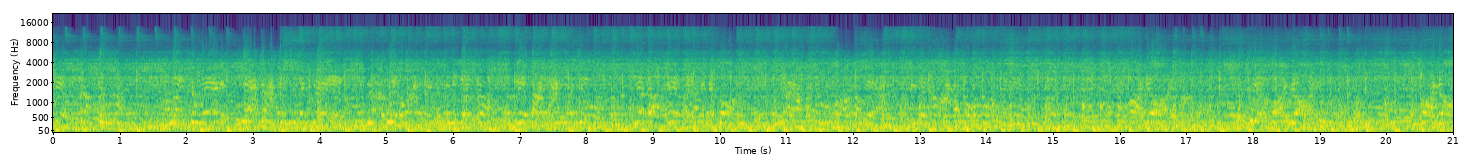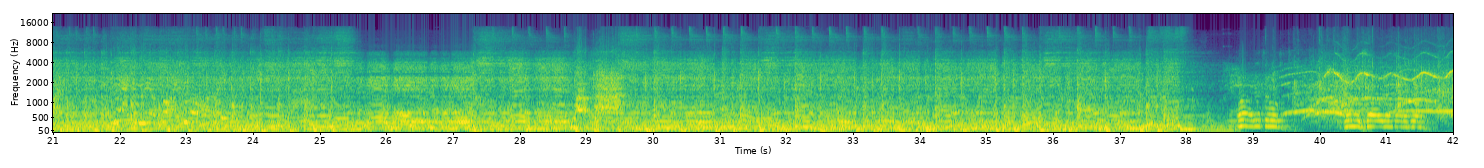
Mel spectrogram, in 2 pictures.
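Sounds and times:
punk band playing live: 0:00.0 - 0:38.3
person shouting vocals: 0:28.8 - 0:29.6.

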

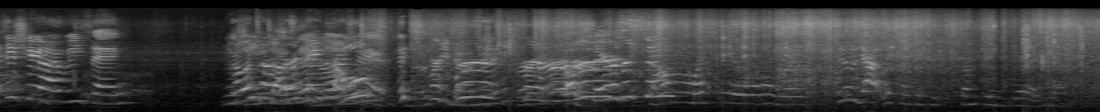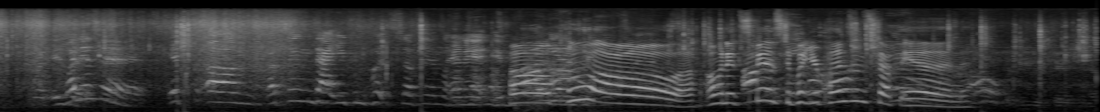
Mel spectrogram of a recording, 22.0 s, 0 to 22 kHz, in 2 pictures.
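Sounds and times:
young children chattering: 0:02.3 - 0:17.0, 0:18.1 - 0:21.1
paper rustling and crinkling: 0:03.5 - 0:15.3.

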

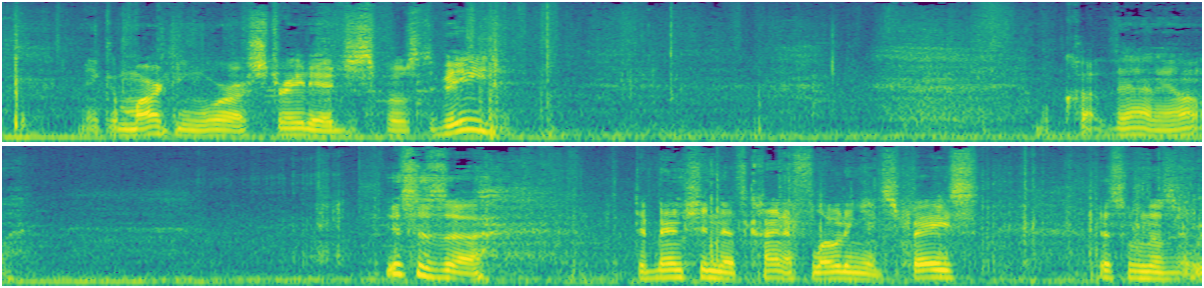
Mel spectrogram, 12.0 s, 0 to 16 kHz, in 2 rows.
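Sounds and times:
cardboard handling sounds: 0:08.8 - 0:12.0.

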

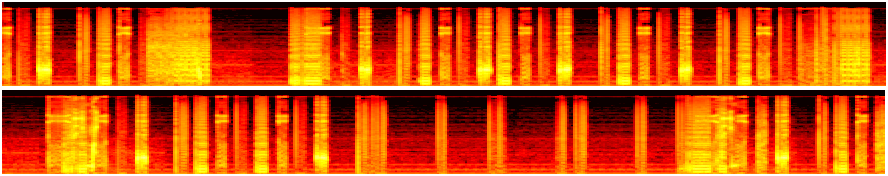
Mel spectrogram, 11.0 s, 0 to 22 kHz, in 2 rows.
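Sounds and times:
buzzy pitched tone: 0:00.0 - 0:07.6, 0:09.8 - 0:11.0
electrical hum: 0:00.0 - 0:11.0
glitchy electronic clicks: 0:00.0 - 0:11.0.

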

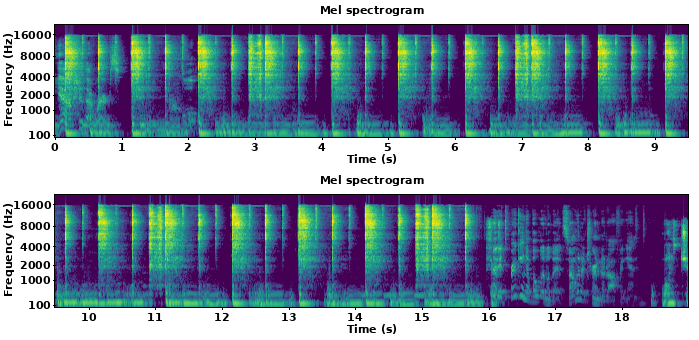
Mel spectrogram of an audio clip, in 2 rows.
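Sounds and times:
bass line loop: 0:00.0 - 0:16.2
looped drum groove: 0:00.0 - 0:16.4.

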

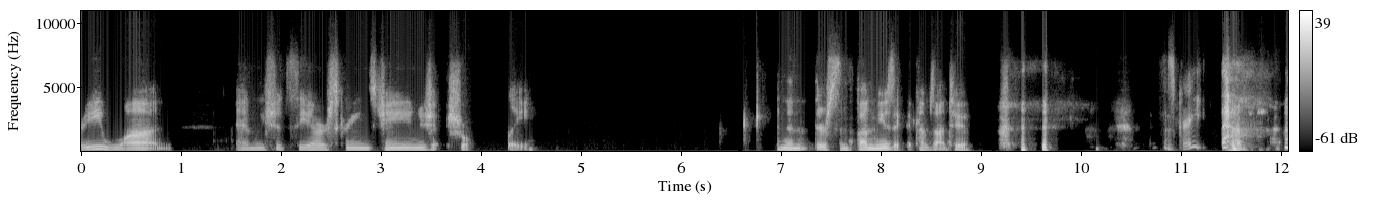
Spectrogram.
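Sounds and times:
woman speaking: 0:00.0 - 0:00.9, 0:01.6 - 0:04.6, 0:06.6 - 0:09.7, 0:10.8 - 0:12.0.

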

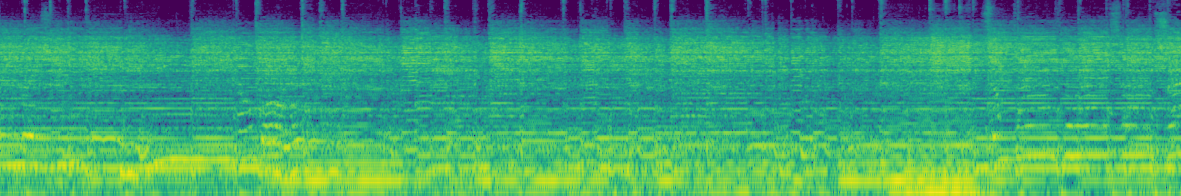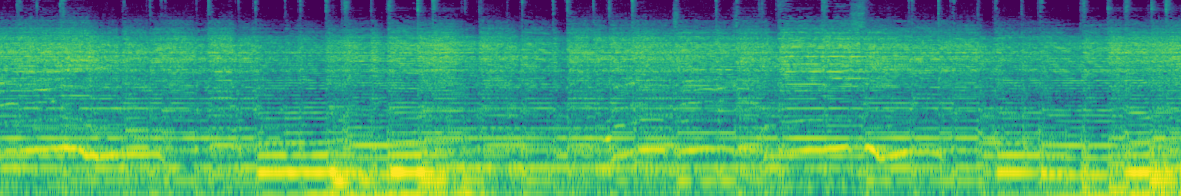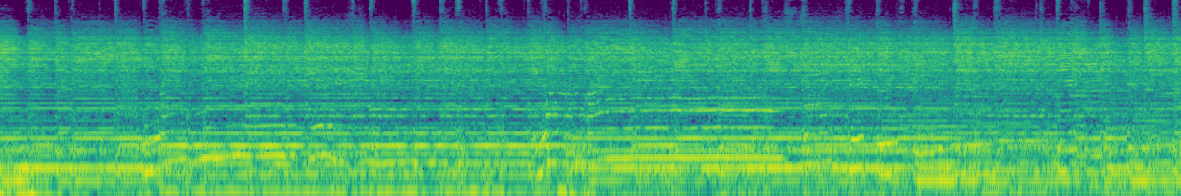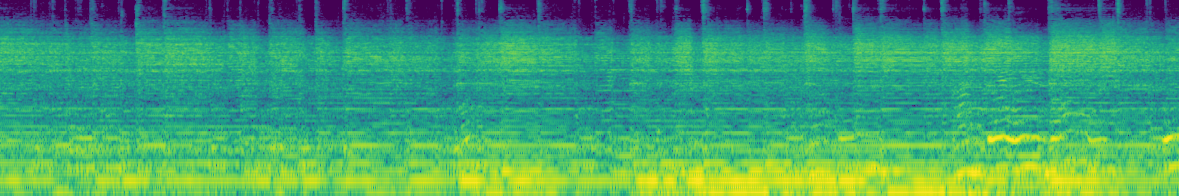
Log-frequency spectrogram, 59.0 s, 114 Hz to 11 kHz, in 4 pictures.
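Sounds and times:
electric guitar strummed and picked: 0:00.0 - 0:59.0.

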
